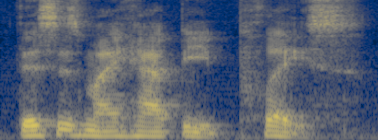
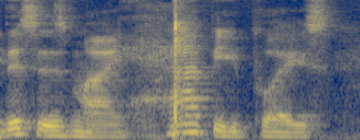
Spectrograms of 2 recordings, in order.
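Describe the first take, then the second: First: The word place carries the stress. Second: The word happy carries the stress. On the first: The location itself is what matters. "Last word" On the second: The attitude toward the place is what matters. "we're putting that stress on the attitude"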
